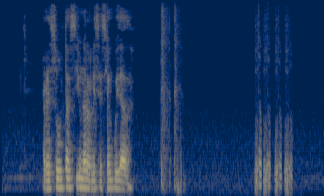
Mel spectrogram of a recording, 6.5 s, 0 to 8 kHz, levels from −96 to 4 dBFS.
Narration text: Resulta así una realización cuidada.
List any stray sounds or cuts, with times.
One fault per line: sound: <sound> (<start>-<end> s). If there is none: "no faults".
sound: throat clearing (3.2-3.7 s)
sound: laugh (5.1-5.9 s)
